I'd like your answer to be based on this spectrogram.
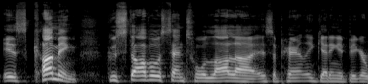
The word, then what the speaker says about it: Santaolalla: Just Santaolalla.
